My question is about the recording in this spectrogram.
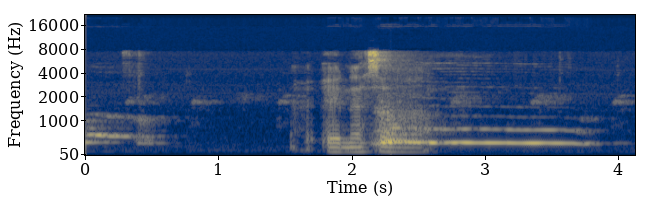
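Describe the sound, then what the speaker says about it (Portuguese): A dog at home barks and howls at people out on the street, a drawn-out wailing howl with yips rising in the middle, close by and mixed with someone talking. "meu cachorro fica latindo com o povo aqui na rua"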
